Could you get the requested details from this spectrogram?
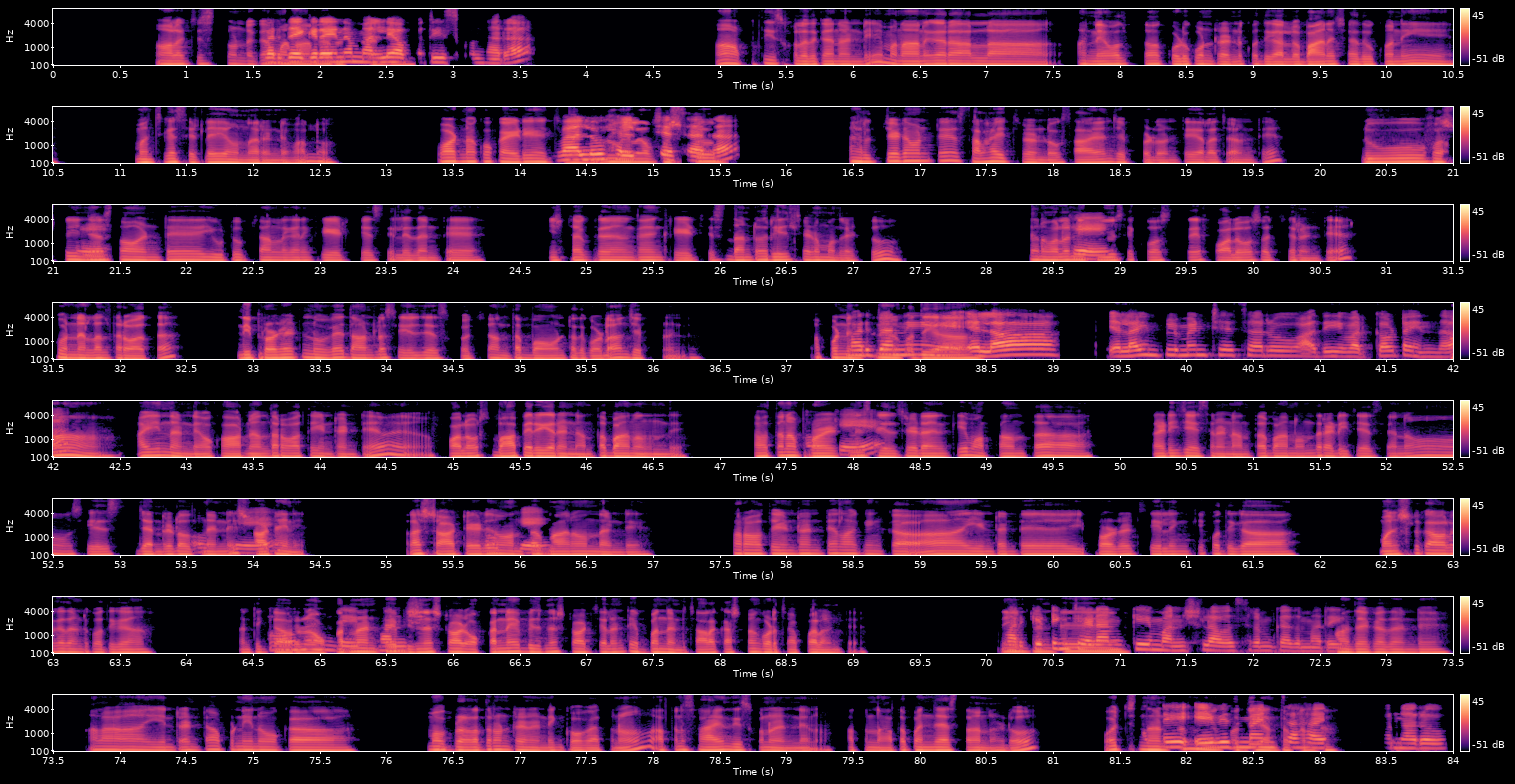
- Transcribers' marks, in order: in English: "సెటిల్"; in English: "హెల్ప్"; in English: "ఫస్ట్ హెల్ప్"; in English: "ఫస్ట్"; in English: "యూట్యూబ్ చానెల్"; in English: "క్రియేట్"; in English: "ఇన్‌స్టాగ్రామ్"; in English: "క్రియేట్"; in English: "రీల్స్"; in English: "వ్యూస్"; in English: "ఫాలోవర్స్"; in English: "ప్రొడక్ట్‌ని"; in English: "సేల్"; in English: "ఇంప్లిమెంట్"; in English: "వర్కౌట్"; in English: "ఫాలోవర్స్"; in English: "ప్రొడక్ట్‌ని సేల్"; in English: "రెడీ"; in English: "రెడీ"; in English: "సేల్స్ జనరేట్"; in English: "స్టార్ట్"; in English: "స్టార్ట్"; in English: "ప్రొడక్ట్ సేలింగ్‌కి"; in English: "బిజినెస్ స్టార్ట్"; in English: "బిజినెస్ స్టార్ట్"; in English: "మార్కెటింగ్"; other background noise; in English: "బ్రదర్"
- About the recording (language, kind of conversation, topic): Telugu, podcast, ఆపద సమయంలో ఎవరో ఇచ్చిన సహాయం వల్ల మీ జీవితంలో దారి మారిందా?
